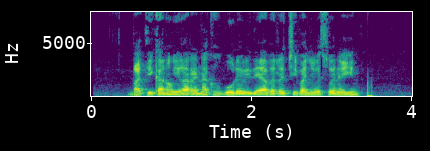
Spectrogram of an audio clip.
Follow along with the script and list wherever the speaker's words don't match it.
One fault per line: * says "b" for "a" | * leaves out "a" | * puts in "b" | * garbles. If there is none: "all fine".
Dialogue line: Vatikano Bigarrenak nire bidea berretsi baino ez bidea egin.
* says "gure" for "nire"
* says "zuen" for "bidea"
